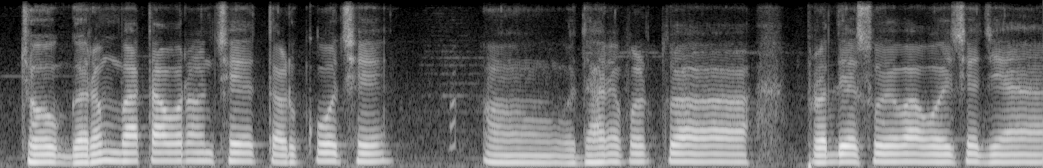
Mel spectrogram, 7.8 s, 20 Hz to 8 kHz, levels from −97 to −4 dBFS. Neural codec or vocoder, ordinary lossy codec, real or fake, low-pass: none; Opus, 32 kbps; real; 7.2 kHz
